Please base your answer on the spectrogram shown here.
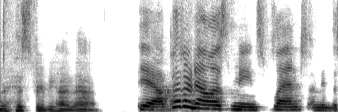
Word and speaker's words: Pedernales: better knowledge tell me the way the locals pronounce it in the history behind that yeah pedro nellis means flint i mean the stone plant uh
